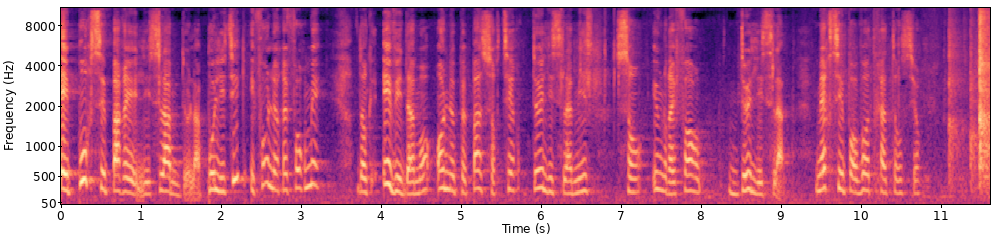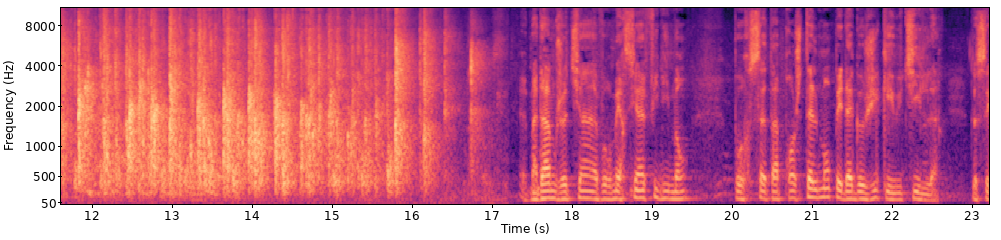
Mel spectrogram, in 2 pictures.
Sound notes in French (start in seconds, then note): 13.9 applaudissements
